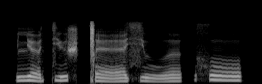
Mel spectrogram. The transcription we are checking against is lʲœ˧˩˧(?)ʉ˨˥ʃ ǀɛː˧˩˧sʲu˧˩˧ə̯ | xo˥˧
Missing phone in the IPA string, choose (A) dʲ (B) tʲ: B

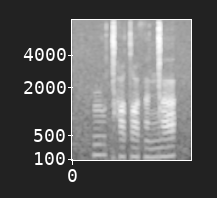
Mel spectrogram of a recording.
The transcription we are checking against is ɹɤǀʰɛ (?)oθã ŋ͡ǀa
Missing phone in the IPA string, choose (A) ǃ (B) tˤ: B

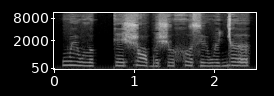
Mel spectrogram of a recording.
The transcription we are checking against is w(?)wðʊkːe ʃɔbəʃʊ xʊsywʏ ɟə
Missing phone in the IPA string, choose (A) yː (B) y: B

